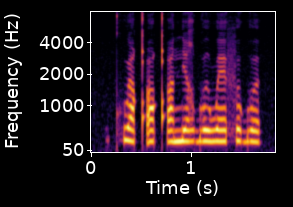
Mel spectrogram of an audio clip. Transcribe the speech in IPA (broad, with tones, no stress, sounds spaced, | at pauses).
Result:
kʷʰ ɛ˥˨ qʼ ɵ˦ qʼ ə˦ n i˦ ʁ ɡʷ i˦ w ɛ˦ f ə˦ ɡʷ ə˥˨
